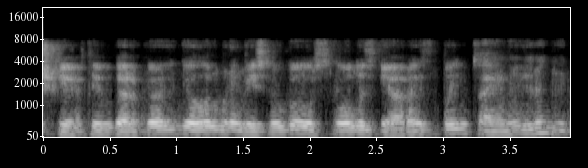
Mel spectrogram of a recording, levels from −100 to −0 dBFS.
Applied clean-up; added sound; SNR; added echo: neural mask model DeepFilterNet 3.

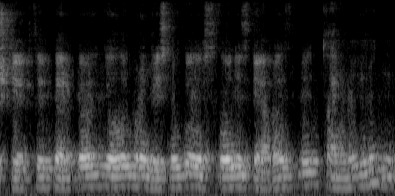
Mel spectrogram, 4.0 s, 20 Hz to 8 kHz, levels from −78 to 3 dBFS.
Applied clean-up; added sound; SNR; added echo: neural separator model SepFormer DNS4.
